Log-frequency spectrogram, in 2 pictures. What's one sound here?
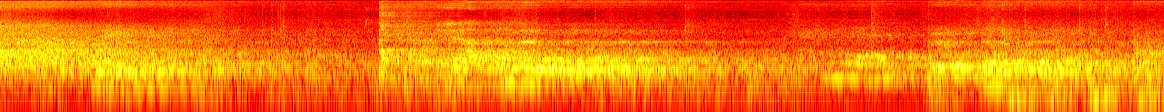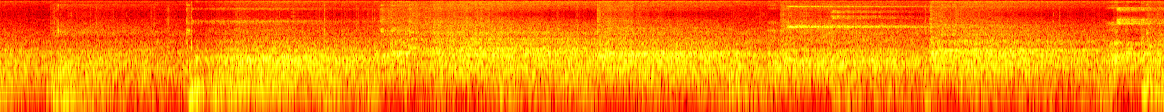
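Sports shoes squeak and shuffle on a wooden floor.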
